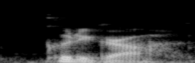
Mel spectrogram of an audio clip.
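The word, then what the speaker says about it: coup de grâce: Coup de grace is how it's actually pronounced.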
